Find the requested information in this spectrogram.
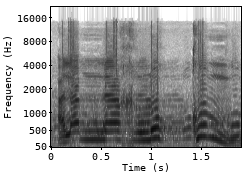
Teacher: Idgham kamil adalah memasukkan huruf qaf ini ke huruf kaf secara sempurna. Secara sempurna itu maksudnya apa?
